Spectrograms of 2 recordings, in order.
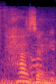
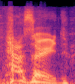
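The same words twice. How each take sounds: First: The word is said with a slanted, stylized lilt. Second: The word is said loudly, as if shouted. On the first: "italic mode" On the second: "all caps"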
